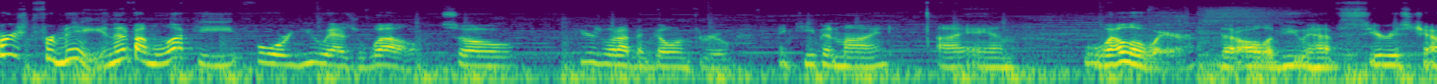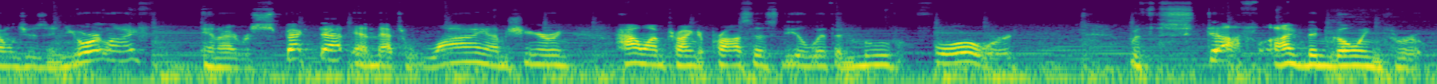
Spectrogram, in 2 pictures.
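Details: Adult man, nine months after a respiratory illness puzzling doctors, infection cleared, breathing fine but persistent spasmic cough; voice unlike his normal voice, unsure if it will recover: dysphonia.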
